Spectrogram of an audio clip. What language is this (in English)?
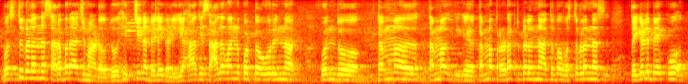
Kannada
